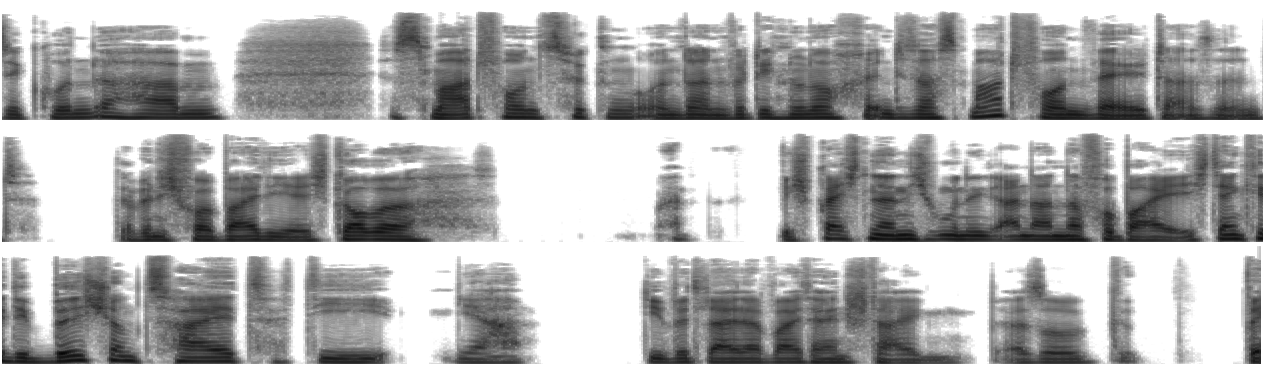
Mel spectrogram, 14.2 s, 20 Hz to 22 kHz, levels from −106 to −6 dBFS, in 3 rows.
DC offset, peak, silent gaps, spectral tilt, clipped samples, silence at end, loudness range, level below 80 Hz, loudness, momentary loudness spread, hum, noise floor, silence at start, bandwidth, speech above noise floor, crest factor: under 0.1%; -2 dBFS; 4.92-5.14 s, 6.63-7.01 s, 7.52-7.64 s, 10.98-11.07 s, 11.48-11.85 s, 13.11-13.16 s, 13.96-14.08 s; -5.5 dB/octave; under 0.1%; 0 s; 4 LU; -54 dBFS; -20 LUFS; 15 LU; none; -40 dBFS; 0 s; 15 kHz; 20 dB; 18 dB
